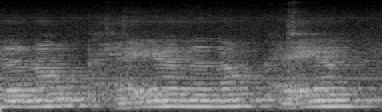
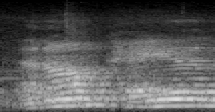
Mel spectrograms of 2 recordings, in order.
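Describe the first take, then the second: First: Fading weary repetition. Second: Said in the usual way. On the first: Shown as a demonstration. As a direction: let it trail off tiredly.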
